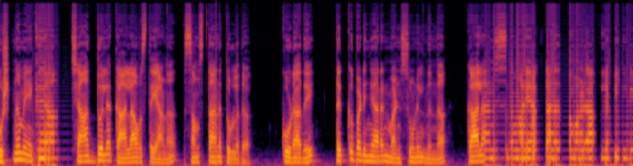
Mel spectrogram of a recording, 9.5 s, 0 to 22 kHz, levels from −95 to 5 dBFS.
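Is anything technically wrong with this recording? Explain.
Yes, there are two kinds of trouble here, and they show up a couple of times each.

First, robotic sound from repeated short buffers, from 0.49 to 1.11 s (it clears just before "ശാദ്വല കാലാവസ്ഥയാണ്") and again from 7.27 s right to the end. The speech goes stiff and metallic, with a flat buzz at 200 Hz riding on it. That pitch fits a 5 ms chunk being looped, likely because fresh audio was arriving late, so most of the stretch is replayed material rather than real speech.

Then there are two repeated buffers, at 3.23 to 3.25 s and 8.00 to 8.02 s. Each is a tiny stutter or click where a short piece of roughly 10 ms, which fits a 10 ms buffer, plays again back to back with hard joins, because the next block didn't show up in time. About 20 ms of real audio gets skipped each time. The second one lands inside that robotic tail.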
